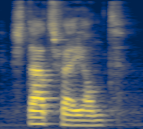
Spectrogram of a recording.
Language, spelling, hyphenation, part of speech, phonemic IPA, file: Dutch, staatsvijand, staats‧vij‧and, noun, /ˈstaːts.fɛi̯ˌɑnt/, Nl-staatsvijand.ogg
- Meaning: enemy of the state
